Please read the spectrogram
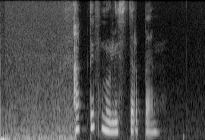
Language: Javanese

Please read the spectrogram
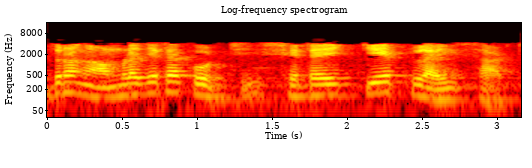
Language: Bangla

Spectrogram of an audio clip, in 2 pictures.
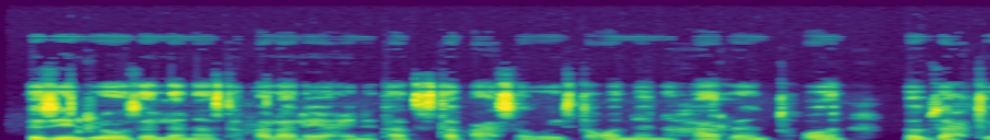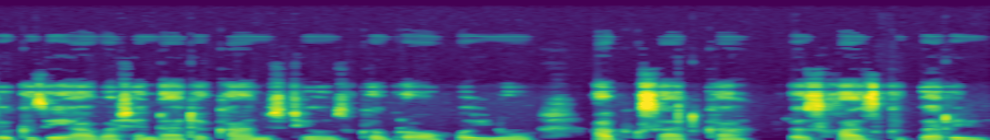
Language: Tigrinya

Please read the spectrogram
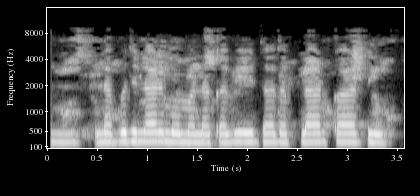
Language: Pashto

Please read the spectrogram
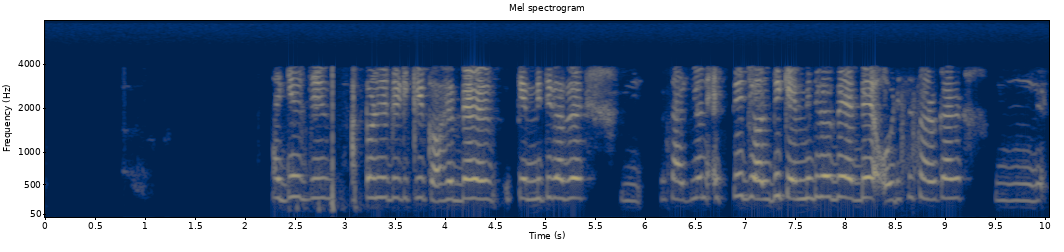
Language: Odia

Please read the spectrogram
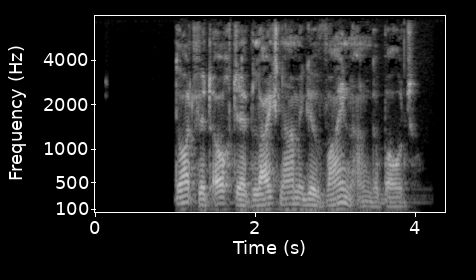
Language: German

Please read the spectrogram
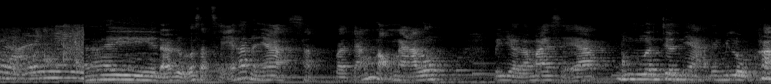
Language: Vietnamese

